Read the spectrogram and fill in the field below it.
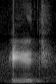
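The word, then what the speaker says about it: edge: अगर किसी वर्ड में जी से पहले डी आ रहा है तो डी साइलेंट होगा। जैसे ब्रिज, एज, हेज, वेज, इन सभी वर्ड्स में देखिए जी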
